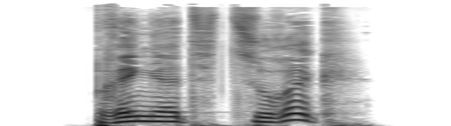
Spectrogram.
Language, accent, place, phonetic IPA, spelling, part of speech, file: German, Germany, Berlin, [ˌbʁɪŋət t͡suˈʁʏk], bringet zurück, verb, De-bringet zurück.ogg
- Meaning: second-person plural subjunctive I of zurückbringen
